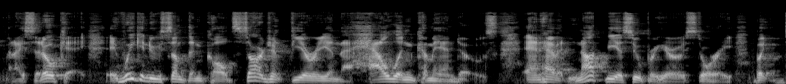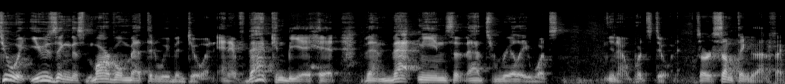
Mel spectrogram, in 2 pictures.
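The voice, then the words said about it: Poor imitation of another person's voice. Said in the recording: “my terrible Stan Lee impression ... my Stan Lee impression, or yes, that it's terrible”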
